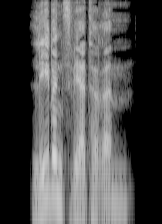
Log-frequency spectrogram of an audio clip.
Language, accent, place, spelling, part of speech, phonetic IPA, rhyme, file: German, Germany, Berlin, lebenswerterem, adjective, [ˈleːbn̩sˌveːɐ̯təʁəm], -eːbn̩sveːɐ̯təʁəm, De-lebenswerterem.ogg
- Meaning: strong dative masculine/neuter singular comparative degree of lebenswert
